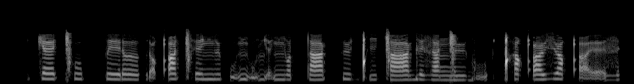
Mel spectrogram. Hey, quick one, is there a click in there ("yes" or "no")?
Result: yes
